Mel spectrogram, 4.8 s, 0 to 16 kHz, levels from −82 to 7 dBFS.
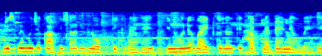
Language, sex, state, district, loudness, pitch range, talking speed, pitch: Chhattisgarhi, female, Chhattisgarh, Jashpur, -16 LUFS, 170-190 Hz, 200 wpm, 185 Hz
